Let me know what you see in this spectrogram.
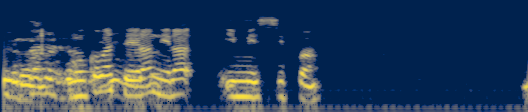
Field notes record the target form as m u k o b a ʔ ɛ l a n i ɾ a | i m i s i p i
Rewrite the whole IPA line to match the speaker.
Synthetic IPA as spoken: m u k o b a t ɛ ɾ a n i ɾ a | i m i s i p a

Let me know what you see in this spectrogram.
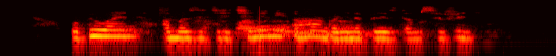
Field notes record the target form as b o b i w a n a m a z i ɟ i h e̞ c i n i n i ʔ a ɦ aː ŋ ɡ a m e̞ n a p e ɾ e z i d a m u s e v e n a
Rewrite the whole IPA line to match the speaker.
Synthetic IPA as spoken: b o b i w a n a m a z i ɟ i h e̞ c i n i n i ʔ a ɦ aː ŋ ɡ a ɲ e̞ n a p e ɾ e z i d a m u s e v e n i

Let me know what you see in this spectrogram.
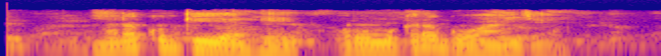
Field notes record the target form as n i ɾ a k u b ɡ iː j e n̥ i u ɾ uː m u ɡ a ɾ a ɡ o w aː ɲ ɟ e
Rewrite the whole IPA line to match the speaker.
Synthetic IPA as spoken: n a ɾ a k u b ɡ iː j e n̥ i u ɾ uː m u ɡ a ɾ a ɡ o w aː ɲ ɟ e

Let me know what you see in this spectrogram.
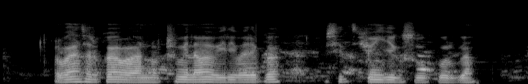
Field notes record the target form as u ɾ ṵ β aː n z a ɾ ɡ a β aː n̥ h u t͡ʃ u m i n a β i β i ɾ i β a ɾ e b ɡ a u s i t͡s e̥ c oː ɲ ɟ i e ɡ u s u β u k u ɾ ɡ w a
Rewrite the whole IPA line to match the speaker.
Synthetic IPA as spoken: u ɾ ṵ β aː n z a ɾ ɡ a β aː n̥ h u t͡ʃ u m i n a β a β i ɾ i β a ɾ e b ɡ a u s i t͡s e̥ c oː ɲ ɟ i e ɡ u s u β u k u ɾ ɡ w a

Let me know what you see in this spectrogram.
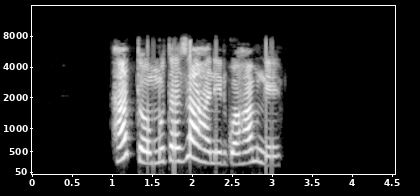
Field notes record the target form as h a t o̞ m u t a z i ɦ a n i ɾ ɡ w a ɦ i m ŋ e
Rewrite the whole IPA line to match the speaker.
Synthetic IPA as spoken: h a t o̞ m u t a z a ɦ a n i ɾ ɡ w a ɦ a m ŋ e

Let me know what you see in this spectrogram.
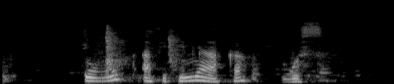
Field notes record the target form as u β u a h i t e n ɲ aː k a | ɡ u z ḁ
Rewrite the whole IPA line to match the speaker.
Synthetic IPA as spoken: u β u a f i t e m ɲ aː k a | ɡ u s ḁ

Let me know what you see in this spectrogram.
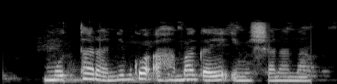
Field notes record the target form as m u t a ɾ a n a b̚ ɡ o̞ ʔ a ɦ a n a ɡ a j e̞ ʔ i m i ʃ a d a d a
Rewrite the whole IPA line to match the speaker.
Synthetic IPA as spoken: m u t a ɾ a n i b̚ ɡ o̞ ʔ a ɦ a m a ɡ a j e̞ ʔ i m i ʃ a n a n a

